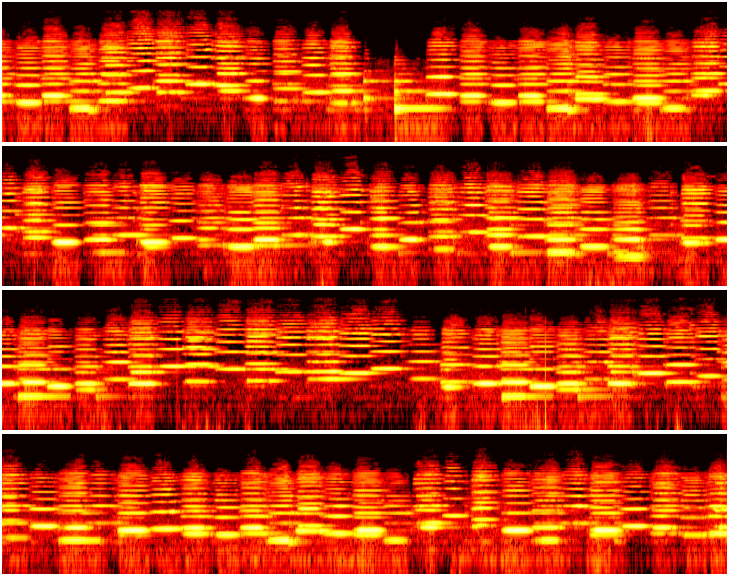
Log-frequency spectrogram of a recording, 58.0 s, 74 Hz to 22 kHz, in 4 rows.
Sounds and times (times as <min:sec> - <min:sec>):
Violin, fiddle: 0:00.0 - 0:58.0.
